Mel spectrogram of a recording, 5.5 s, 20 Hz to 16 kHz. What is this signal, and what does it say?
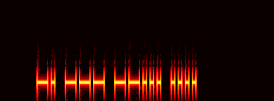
Morse code, heard as a keyed tone, about 17 wpm, 700 Hz. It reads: NO7H
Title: USA Call Signs - 4 Characters - 17wpm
